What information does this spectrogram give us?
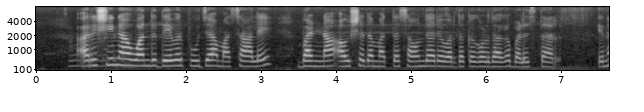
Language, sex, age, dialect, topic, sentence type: Kannada, female, 18-24, Northeastern, agriculture, statement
